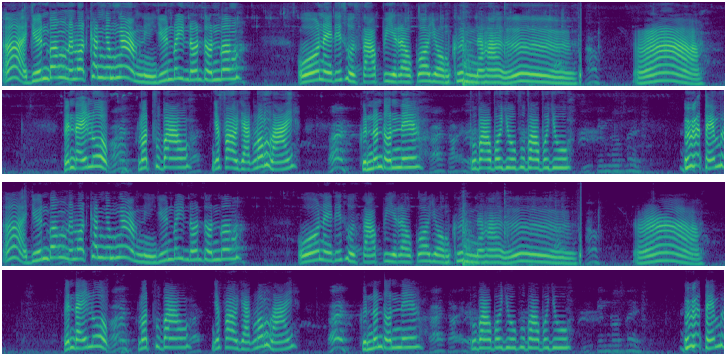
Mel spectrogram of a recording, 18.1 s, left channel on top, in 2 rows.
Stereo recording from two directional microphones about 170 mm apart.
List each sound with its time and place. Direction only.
0.0 s speech: centre (ahead or behind)
14.4 s speech: 30° right (ahead or behind)
14.8 s speech: 5° right (ahead or behind)
17.5 s speech: 10° right (ahead or behind)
